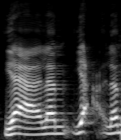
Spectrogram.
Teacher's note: Айн мягкая, такой скользящая остановка.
